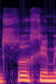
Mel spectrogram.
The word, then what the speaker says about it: Shluchim: Shluchim is the common pronunciation of Shlichim, the term used for Chabad, ultra-Orthodox emissaries.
